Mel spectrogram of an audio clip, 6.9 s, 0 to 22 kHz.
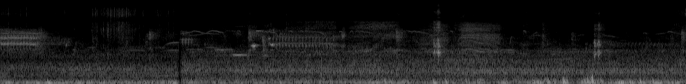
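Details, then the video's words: A busy chorus of yellow-headed blackbirds singing at a prairie pond near Saskatoon, Saskatchewan, on May 12. Scattered chirps, short whistles and brief rising notes overlap over a heavy low rumble of wind and movement. "okay we made it to the second pond area you can really hear the blackbirds here they're just singing away"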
